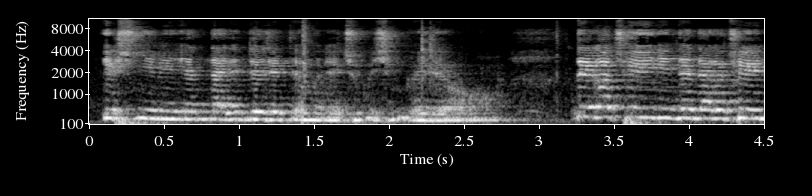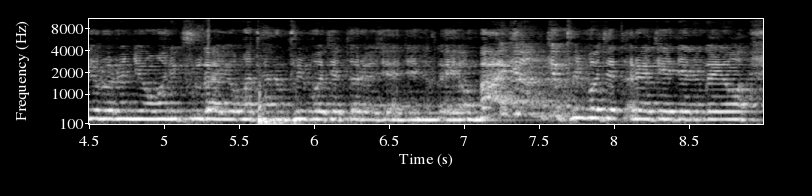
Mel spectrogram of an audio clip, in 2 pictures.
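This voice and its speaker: A woman's voice: high-pitched, far from the mic. A middle-aged woman pastor delivers an emphatic sermon, driving her story forward with rhetorical questions to the congregation. Her voice comes from some way off the microphone and rings around a roomy church hall, with a faint hum of ambience underneath. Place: church sanctuary.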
